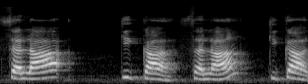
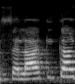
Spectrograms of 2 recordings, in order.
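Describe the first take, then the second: First: सलाकिका loud and drawn out, split as सला, किका; सलाकिका in two loud, stretched chunks; syllable-by-syllable dictation. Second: Said in the usual way. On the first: Shown as a demonstration. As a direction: dictate सलाकिका slowly and forcefully, pausing after सला. Spells out the word for learners.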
